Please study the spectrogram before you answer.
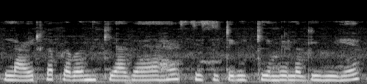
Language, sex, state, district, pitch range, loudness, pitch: Hindi, female, West Bengal, Alipurduar, 200-215 Hz, -12 LUFS, 205 Hz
